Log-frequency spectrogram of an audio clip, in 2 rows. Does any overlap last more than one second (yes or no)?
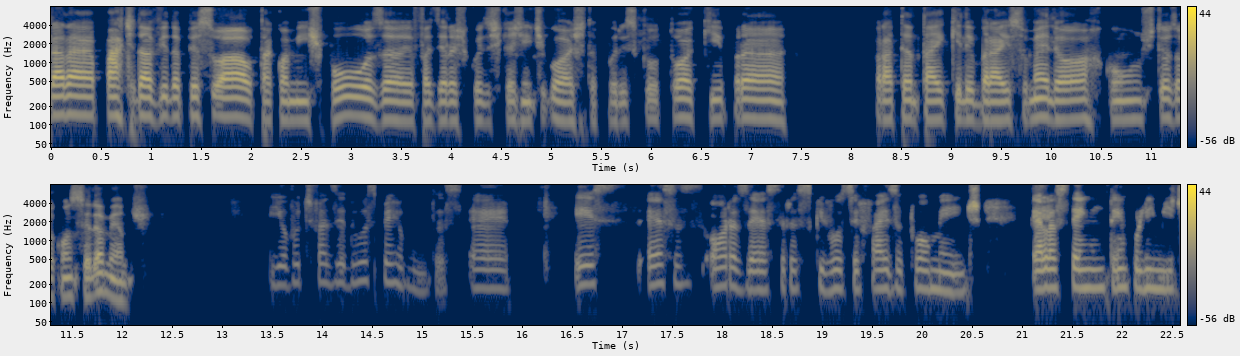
no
